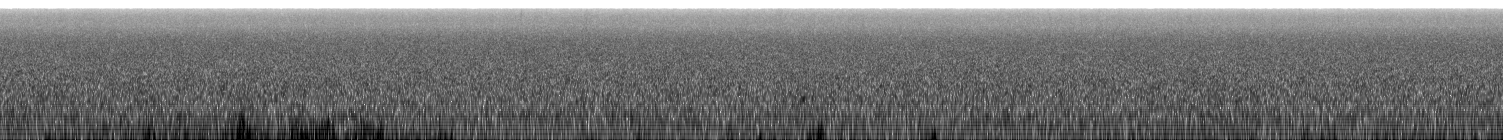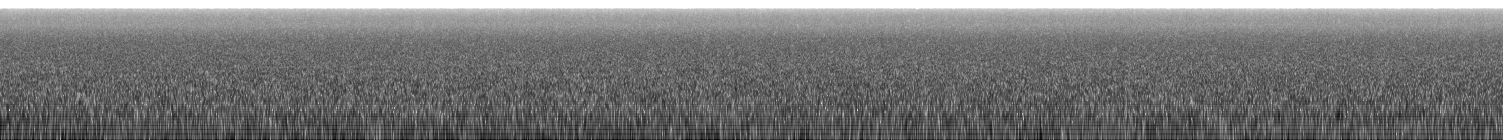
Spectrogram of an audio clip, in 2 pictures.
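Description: Steady rushing of a river waterfall and the rapids below it, an even white-noise roar with no breaks. Brief low rumbles come through between about two and five seconds in, and once more around eight to nine seconds.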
